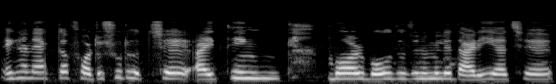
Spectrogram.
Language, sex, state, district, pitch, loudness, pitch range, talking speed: Bengali, female, West Bengal, Kolkata, 265 Hz, -15 LUFS, 250-280 Hz, 130 wpm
